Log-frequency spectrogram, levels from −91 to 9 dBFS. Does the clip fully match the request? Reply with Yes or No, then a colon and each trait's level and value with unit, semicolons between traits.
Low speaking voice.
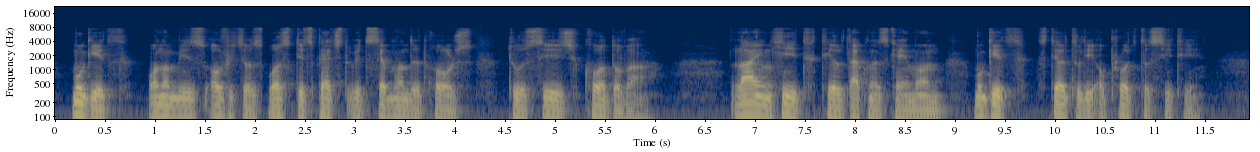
Yes: very low, 75 Hz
